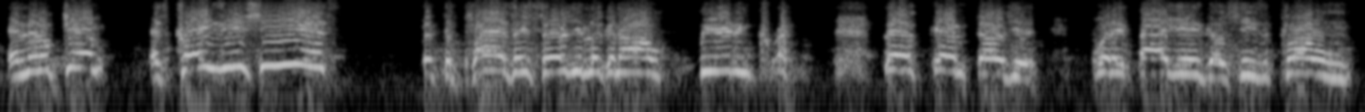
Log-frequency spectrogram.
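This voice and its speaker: A man with a strikingly high voice and a rough, gravelly edge rants at full volume, full of mockery and swearing. His heated commentary comes through dull, lo-fi stream audio. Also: unhurried, no echo. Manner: loud, profane, mocking ranting. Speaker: show host.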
